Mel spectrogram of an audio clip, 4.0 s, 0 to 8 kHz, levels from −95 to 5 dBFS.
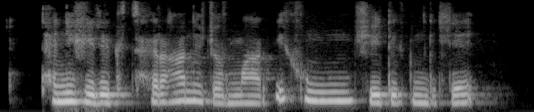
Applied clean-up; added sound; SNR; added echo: none; none; none; none.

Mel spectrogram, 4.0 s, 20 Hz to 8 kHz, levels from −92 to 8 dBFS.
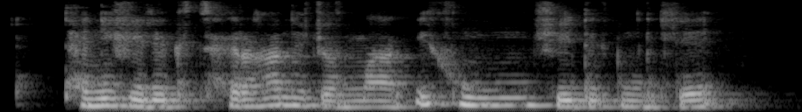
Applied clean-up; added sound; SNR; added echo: none; none; none; reverberation time 0.3 s.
